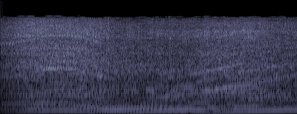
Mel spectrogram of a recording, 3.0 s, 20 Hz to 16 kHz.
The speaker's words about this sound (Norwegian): På Bruy paris har man låtit två motorcyklar köra genom Paris om natten en med ljudemission på laglige 65 decibel.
